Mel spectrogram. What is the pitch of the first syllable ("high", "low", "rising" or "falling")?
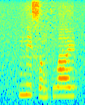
falling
